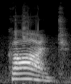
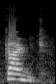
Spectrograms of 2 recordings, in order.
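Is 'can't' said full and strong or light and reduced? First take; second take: full; reduced. First: The word is said fully and strongly. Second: The word is said lightly and reduced. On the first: This is how non-native speakers say it. The speaker calls it wrong. "Non native लोग कैसे बोलते हैं?" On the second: This is how native speakers say it. The speaker calls it right. "और native लोग कैसे बोलते हैं? ... इसको हल्का बोलना है"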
